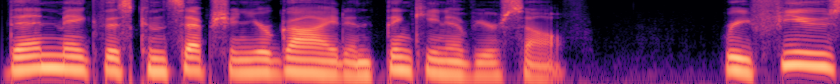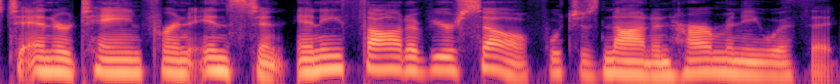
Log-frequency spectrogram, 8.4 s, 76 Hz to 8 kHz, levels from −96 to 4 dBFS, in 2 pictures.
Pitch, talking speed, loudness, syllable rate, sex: 150 Hz, 195 wpm, -17 LUFS, 5.4 syllables/s, female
